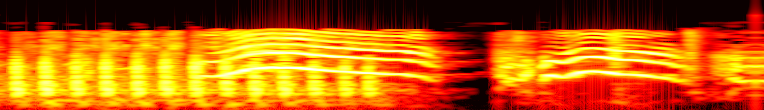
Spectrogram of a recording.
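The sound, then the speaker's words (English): A baby left alone in a house cries loudly in two drawn-out, high wailing bursts, preceded by a quick series of short rhythmic pulses. The wails rise and fall in pitch, and no one speaks. “Leaving a baby in a house alone.”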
